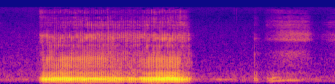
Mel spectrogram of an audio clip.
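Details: Five-year-old pit bull asleep in owner's lap, snoring and apparently dreaming: a long, loud, rattling breath lasting about two seconds, then quieter breathing.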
